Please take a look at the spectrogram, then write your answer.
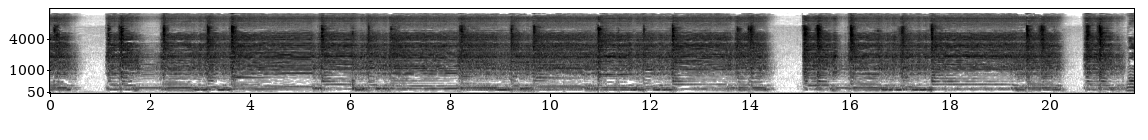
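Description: A distorted electric guitar plays a chugging, rhythmic riff loudly on its own, with brief pauses between repeated phrases.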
